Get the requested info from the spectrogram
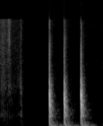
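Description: Knuckles knocking on a door: three quick knocks, about a third of a second apart, starting about a second in.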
